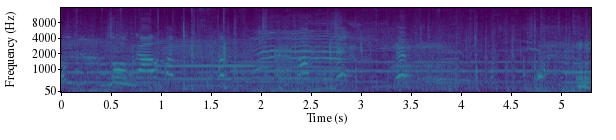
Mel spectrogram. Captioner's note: baby cries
